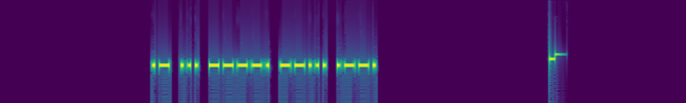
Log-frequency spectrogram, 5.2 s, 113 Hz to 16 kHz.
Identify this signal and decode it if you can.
Morse code, heard as a keyed tone, about 44 wpm, 700 Hz. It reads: AS97P
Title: Code Groups - 5 Letter:Numbers - 45wpm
